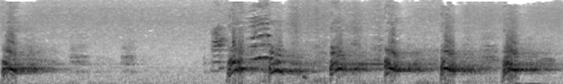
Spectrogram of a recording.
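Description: A Rottweiler gives a run of deep, full barks, about one every half second.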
